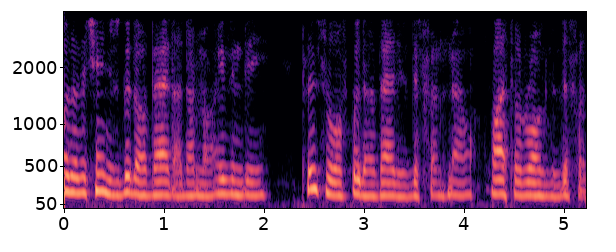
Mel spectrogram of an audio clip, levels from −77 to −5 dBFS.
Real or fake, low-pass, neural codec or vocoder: fake; 3.6 kHz; codec, 16 kHz, 8 kbps, FreqCodec, smaller model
